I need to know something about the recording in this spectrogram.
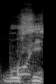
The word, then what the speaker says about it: boussi: Bossi s'écrit comment, monsieur Silla? C'est B-O-2-S-I. Oui. Ou bien B-O-U-2-S-I. Ok, bossi ou bossou? Bossou. Boussi.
